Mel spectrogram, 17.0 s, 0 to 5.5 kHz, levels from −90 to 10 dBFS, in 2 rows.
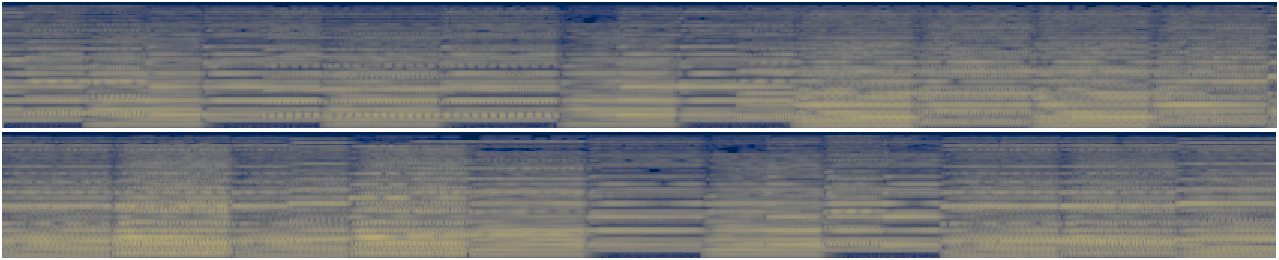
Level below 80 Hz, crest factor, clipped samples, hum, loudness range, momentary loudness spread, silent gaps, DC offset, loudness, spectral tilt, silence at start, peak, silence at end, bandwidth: -42 dBFS; 16 dB; under 0.1%; none; 4 LU; 6 LU; none; under 0.1%; -23 LUFS; -8 dB/octave; 0 s; -8 dBFS; 0 s; 5.2 kHz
